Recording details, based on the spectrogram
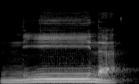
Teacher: ikkita nni orasida og'izdan chiqadi, burundan chiqmasin havo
